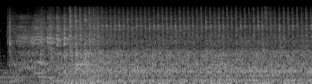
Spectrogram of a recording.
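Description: A Massey Ferguson 165 tractor engine runs steadily and loudly in Perry, Iowa, a rough, knocking diesel chug that holds an even level throughout, with no voices over it.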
